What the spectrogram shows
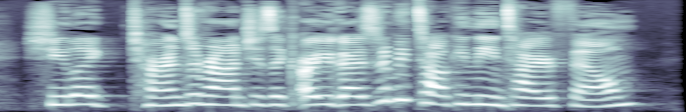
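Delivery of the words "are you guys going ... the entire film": snippy, mean-spirited, scolding tone. Retelling a stranger's complaint at the movie theater: imitating a mean tone. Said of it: "a mean tone".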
